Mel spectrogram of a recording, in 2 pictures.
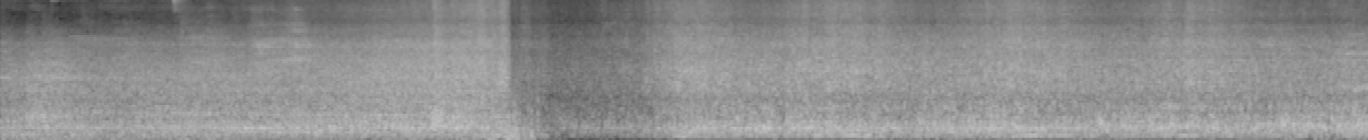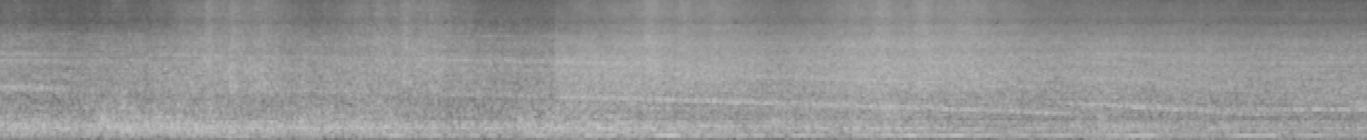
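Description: New York City subway trains running. A train is heard on the far track, then after a short break another runs close alongside the platform with a steady hum and wheel and track noise. From about two-thirds of the way in, a falling motor whine shows it slowing.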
